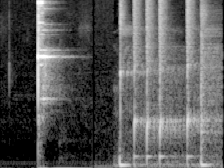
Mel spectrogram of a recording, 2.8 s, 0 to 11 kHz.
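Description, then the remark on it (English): One bright, ringing clink of beer glasses in a toast stands out and fades quickly, followed by a run of low, rhythmic gurgling pulses. No one speaks. “Pour me another glass from Beer 52. Cheers.”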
